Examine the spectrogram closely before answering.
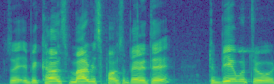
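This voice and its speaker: A man with a West African accent, fairly high in pitch, at a very fast pace. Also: quiet background. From Liberia. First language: Mandingo. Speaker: writer and cultural activist. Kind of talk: interview.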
